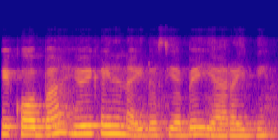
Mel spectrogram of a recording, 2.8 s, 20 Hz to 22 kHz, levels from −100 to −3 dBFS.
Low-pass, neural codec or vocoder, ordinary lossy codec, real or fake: 7.2 kHz; none; Opus, 16 kbps; real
